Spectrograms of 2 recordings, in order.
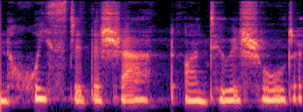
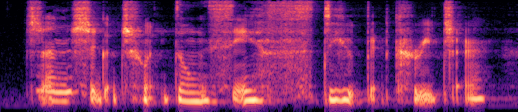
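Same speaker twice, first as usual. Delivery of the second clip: rough gleeful chortle, much slower. Gloating over something while leering at a small girl: rough gleeful chortle. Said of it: "his rough voice catching with glee".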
